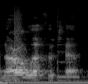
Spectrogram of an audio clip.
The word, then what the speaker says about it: Nyarlathotep: But yeah, Nyarlathotep is how I say it in my head.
